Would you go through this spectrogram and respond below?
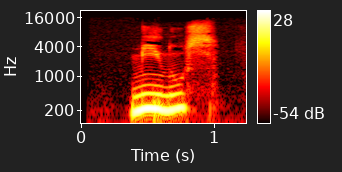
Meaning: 1. minus 2. minus sign, − 3. disadvantage, defect, shortcoming 4. a subzero temperature (below zero degrees Celsius) 5. clipping of минусо́вка (minusóvka); backing track, instrumental
- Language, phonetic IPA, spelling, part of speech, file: Russian, [ˈmʲinʊs], минус, noun, Ru-минус.ogg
